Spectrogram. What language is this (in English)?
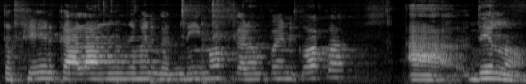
Maithili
